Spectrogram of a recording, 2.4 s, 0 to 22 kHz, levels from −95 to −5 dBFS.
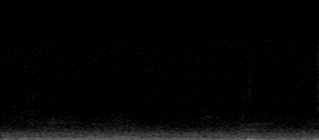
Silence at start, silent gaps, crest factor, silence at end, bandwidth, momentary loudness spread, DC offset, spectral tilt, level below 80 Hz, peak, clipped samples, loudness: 0 s; none; 22 dB; 0 s; 16 kHz; 6 LU; under 0.1%; -6.5 dB/octave; -62 dBFS; -36 dBFS; under 0.1%; -60 LUFS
